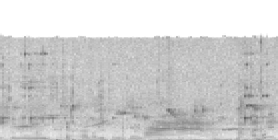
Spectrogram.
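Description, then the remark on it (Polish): A bird with sharp claws calls close to the microphone while being held and touched, giving harsh, croaking caws and a warbling, harmonic call in the middle. A small bell jingles amid handling noise and low rumble. “Oczywiście chciałam jak najwierniej nagrać, jak najbliżej te wszystkie efekty dźwiękowe, które wydawał ten ptak.”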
